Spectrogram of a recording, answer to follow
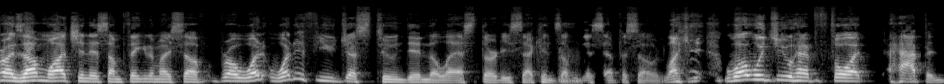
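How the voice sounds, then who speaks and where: Animated in tone, a man speaks with hardly any pauses and very wide pitch swings. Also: medium pitch for a man, moderate pace. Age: 60s. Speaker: podcast host. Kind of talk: casual chat.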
